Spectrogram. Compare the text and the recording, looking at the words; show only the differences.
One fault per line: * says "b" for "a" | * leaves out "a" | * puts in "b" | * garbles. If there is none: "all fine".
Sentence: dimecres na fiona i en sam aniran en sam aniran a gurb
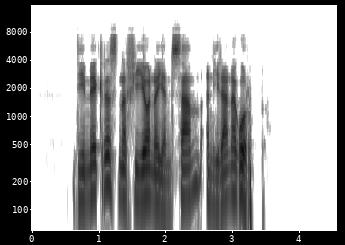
* leaves out "en sam aniran"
